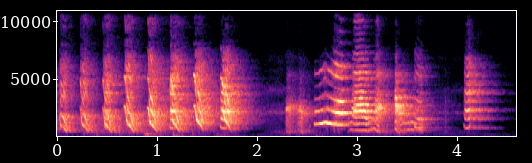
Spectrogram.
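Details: Big male Indian ringneck parakeets kept as talking parrots: seven rhythmic raspy chirps in steady succession, then a gap and a twisting, warbled string of chatter ending in one short squawk.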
